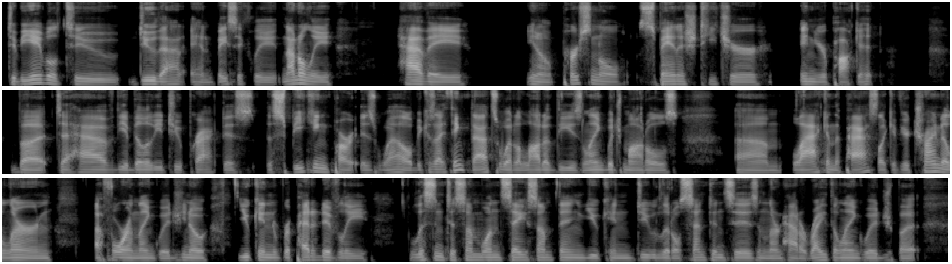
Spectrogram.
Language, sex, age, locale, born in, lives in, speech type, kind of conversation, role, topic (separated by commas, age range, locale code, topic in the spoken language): English, male, 30-34, en-US, United States, United States, conversation, unstructured, none, What sparks your next learning adventure, and how do you decide where to dive in?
